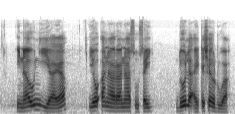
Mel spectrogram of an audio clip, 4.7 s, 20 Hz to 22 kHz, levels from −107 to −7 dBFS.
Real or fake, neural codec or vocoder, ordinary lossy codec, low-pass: real; none; Opus, 32 kbps; 10.8 kHz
